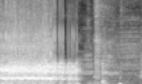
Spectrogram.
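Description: A sheep bleats once, loud and quavering, with a wavering pitch that lasts about a second. It breaks off into faint, scattered noises.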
